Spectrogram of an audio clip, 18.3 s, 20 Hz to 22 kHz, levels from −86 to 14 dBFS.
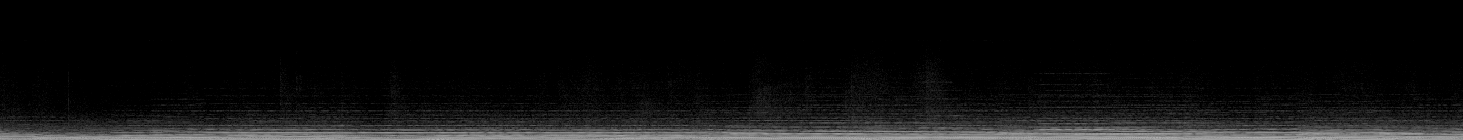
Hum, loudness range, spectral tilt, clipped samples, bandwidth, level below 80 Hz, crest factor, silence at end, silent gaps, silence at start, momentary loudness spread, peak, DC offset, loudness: none; 2 LU; -10.5 dB/octave; under 0.1%; 6 kHz; -38 dBFS; 14 dB; 0 s; none; 0 s; 3 LU; -10 dBFS; under 0.1%; -23 LUFS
